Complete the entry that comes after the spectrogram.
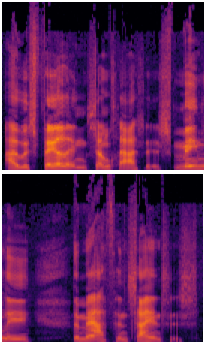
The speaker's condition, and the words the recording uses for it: Cerebral palsy. And I intentionally speak the best that I can, grammatically correct, to let people know I'm intelligent.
